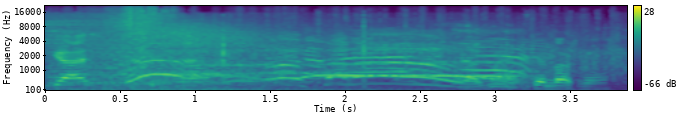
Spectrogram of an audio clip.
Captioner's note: crowd cheering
